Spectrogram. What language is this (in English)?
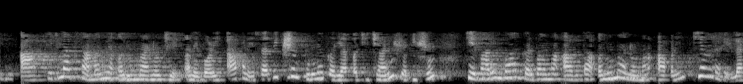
Gujarati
